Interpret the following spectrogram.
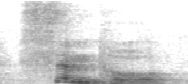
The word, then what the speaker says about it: simple: Simple. Wieder ist es wichtig, das I auch wirklich wie ein I auszusprechen, also nicht simple oder so, sondern simple.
